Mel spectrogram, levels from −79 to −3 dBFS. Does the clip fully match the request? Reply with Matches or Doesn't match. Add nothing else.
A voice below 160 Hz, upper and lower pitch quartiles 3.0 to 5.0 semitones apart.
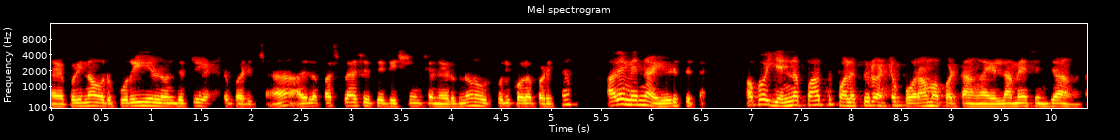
Matches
